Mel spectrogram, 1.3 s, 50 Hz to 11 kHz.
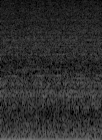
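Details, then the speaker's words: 2004 GMC Envoy XUV pickup just started with AC running: fires right up into a steady, evenly firing low idle rumble with no knocks, pings or ticking; normal healthy idle. "Here we go. 3, 2, 1. Fires right up. No knocks, no pings."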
